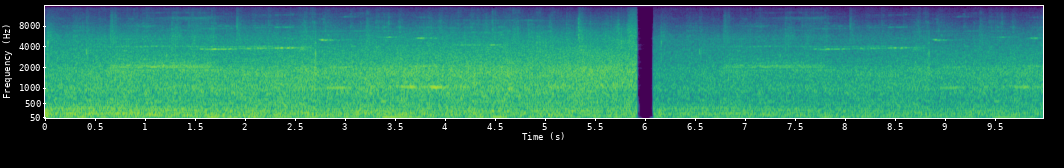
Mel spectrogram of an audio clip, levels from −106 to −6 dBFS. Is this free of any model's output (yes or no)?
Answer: no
